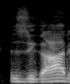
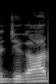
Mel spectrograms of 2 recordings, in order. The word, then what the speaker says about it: जिगर: जिगार। जिगार उच्चारण सही है, गलत है, सही उच्चारण जिगर है।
